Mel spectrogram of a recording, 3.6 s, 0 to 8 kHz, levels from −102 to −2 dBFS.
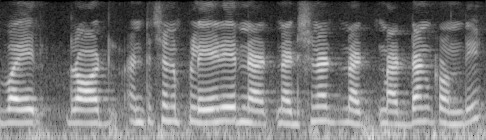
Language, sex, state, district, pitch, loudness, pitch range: Telugu, female, Andhra Pradesh, Visakhapatnam, 260 Hz, -17 LUFS, 250-280 Hz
